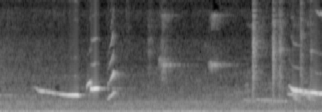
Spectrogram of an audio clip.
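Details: White-rumped shama, a first-molt bird, singing on a quiet evening: a falling whistle, then short high notes, brief clicks, and a rising whistled phrase near the end.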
